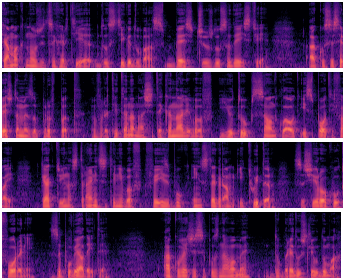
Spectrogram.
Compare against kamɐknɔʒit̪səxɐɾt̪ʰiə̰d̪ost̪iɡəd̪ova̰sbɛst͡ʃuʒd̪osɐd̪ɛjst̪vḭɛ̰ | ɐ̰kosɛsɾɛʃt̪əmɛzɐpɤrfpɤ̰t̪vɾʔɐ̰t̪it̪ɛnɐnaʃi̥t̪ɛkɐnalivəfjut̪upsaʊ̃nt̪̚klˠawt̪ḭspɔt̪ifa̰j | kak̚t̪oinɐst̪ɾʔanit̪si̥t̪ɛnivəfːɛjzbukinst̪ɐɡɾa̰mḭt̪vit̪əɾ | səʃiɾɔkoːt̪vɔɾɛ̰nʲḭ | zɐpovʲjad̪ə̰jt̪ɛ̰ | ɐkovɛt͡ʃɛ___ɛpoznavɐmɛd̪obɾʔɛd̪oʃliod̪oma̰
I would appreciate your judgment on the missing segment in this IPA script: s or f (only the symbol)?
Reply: s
